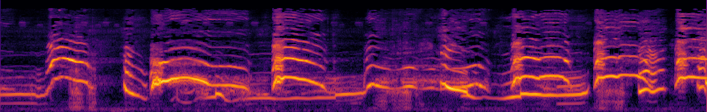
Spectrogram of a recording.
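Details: Several dogs in Mt. Carmel, Tennessee, howl at strange horn sounds in the sky; rapid overlapping howls rise and fall in pitch, broken by short yelps, almost continuous across the whole stretch.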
